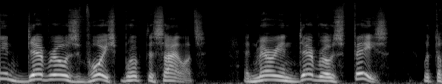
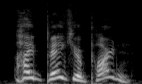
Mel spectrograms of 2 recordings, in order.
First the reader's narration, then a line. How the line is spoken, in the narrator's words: she said, and laughed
